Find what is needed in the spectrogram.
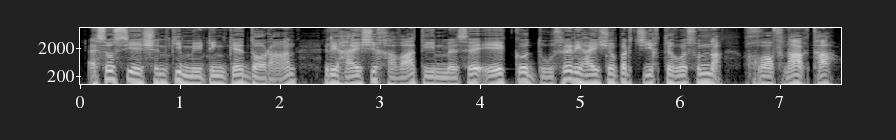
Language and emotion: Urdu, disgusted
